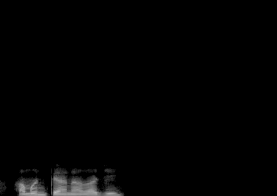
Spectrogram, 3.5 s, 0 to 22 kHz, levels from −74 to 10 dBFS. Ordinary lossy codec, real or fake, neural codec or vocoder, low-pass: MP3, 32 kbps; real; none; 3.6 kHz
